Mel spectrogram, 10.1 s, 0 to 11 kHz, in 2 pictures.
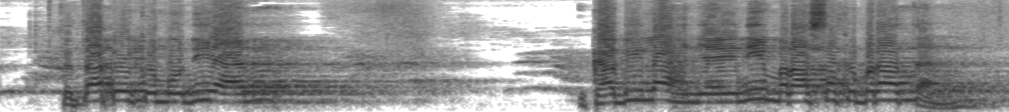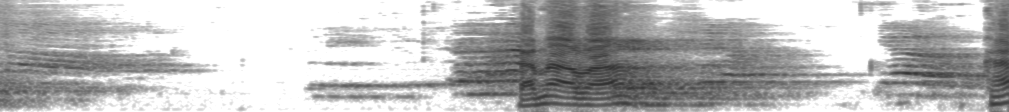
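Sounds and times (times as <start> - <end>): man speaking: 0.3 - 1.9, 2.9 - 5.2, 7.5 - 8.9.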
